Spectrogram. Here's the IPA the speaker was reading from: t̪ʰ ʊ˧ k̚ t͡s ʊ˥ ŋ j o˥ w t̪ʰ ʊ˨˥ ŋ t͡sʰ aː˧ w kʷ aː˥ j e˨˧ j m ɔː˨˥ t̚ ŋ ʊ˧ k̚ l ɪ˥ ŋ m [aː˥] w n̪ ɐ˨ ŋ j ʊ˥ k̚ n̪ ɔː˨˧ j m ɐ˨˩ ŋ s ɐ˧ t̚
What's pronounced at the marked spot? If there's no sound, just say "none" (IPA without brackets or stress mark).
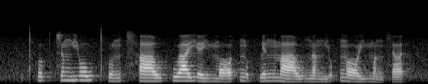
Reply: aː˨˧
